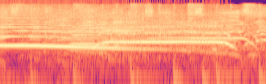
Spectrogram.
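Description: Fans shouting long, loud held cheers, one voice from the start and a second, higher one joining about a second and a half in, both falling away near the end, with a music beat underneath.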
